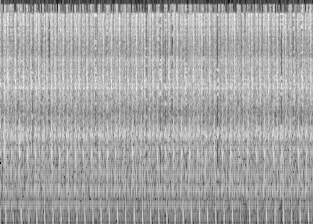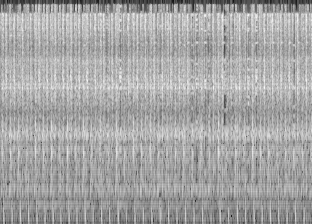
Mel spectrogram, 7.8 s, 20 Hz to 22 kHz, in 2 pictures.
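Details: Roughly 37-year-old (about 1985) 3.5 hp Briggs & Stratton single-cylinder mower engine, started with carburetor cleaner. Fast, even pulses of about three per second hold steady with no stumbles; running healthy.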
